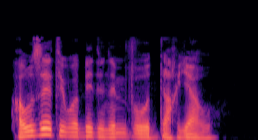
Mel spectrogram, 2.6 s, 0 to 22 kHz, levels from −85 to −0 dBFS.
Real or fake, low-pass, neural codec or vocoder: real; 7.2 kHz; none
